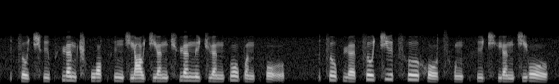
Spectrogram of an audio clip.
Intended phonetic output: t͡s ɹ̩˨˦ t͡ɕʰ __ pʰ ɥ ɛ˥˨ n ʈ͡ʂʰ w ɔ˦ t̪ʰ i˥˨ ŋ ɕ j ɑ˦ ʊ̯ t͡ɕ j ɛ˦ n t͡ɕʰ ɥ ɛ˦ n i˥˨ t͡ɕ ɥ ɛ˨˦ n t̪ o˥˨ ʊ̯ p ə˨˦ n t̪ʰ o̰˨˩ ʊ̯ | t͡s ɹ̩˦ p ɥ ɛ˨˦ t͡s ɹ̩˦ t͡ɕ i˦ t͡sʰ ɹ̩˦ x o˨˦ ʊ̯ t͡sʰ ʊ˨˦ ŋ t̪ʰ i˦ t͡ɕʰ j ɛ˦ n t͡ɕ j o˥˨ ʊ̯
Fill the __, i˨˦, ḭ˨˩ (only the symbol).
i˨˦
